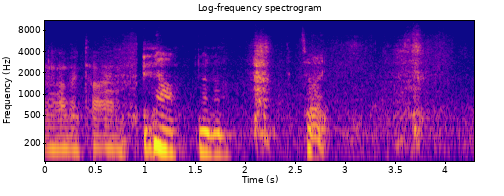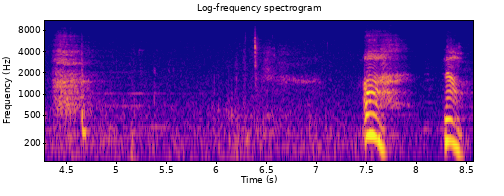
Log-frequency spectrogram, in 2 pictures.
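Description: A woman sobs and cries.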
